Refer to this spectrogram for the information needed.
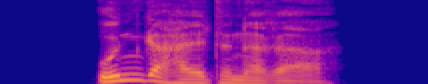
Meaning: inflection of ungehalten: 1. strong/mixed nominative masculine singular comparative degree 2. strong genitive/dative feminine singular comparative degree 3. strong genitive plural comparative degree
- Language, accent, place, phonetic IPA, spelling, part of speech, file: German, Germany, Berlin, [ˈʊnɡəˌhaltənəʁɐ], ungehaltenerer, adjective, De-ungehaltenerer.ogg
